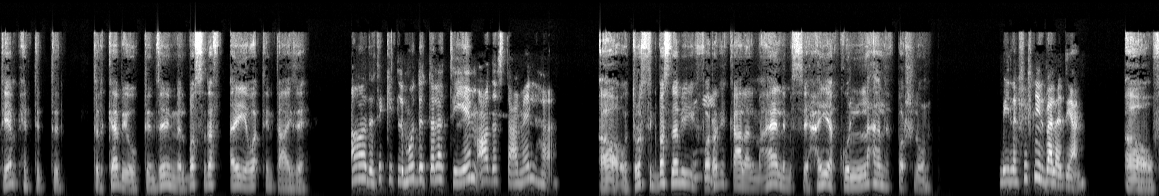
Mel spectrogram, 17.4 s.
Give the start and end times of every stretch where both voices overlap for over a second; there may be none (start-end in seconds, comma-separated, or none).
none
